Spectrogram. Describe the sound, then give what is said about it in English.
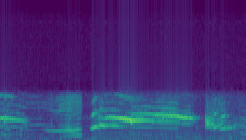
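An electronic, battery-powered crying baby doll, the second of two the caller has, heard over a phone-in call to Talk Radio, cries in repeated wailing bursts, high-pitched and warbling with a synthetic, tinny quality, pausing briefly between cries. No one speaks over it. “Why have you got two crying baby dolls?”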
